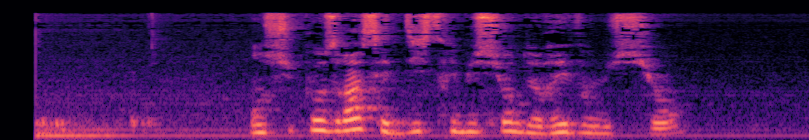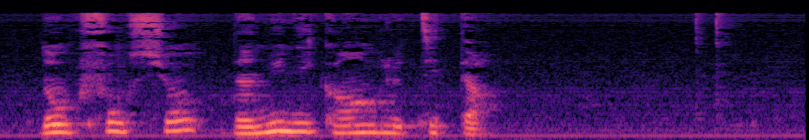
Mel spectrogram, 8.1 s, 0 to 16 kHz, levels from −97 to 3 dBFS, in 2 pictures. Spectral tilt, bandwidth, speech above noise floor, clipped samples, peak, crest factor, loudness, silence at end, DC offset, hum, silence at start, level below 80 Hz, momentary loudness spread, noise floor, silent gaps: -4.5 dB/octave; 12 kHz; 32 dB; under 0.1%; -2 dBFS; 20 dB; -21 LUFS; 1.6 s; under 0.1%; none; 0.15 s; -58 dBFS; 15 LU; -52 dBFS; none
